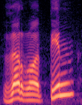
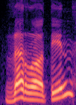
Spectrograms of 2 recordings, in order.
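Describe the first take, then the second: The two takes are said the same way.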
